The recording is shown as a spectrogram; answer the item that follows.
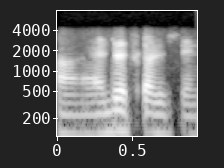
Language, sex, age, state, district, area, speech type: Kannada, male, 18-30, Karnataka, Udupi, rural, conversation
